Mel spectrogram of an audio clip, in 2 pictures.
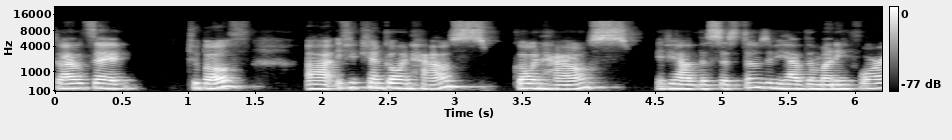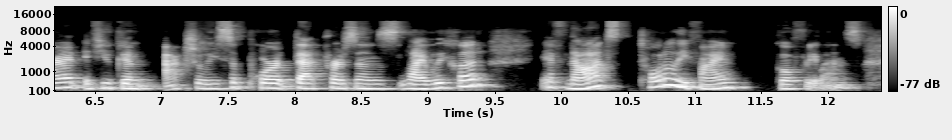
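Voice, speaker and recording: A woman with a non-native accent, fairly low in pitch, with ordinary pitch variation, a moderate pace and a quiet background. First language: not English. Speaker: content marketing company co-founder. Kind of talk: interview. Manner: casual, many filler words.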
